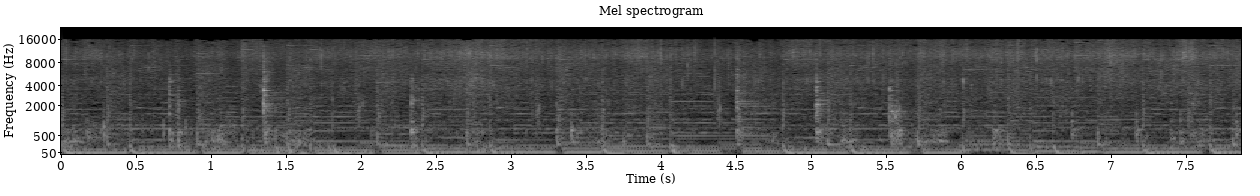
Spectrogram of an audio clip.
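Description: Pork belly pieces with chopped onion, garlic and chili sizzling in a stainless steel pot while a wooden spatula stirs them, with several sharp clicks of the spatula against the pot.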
